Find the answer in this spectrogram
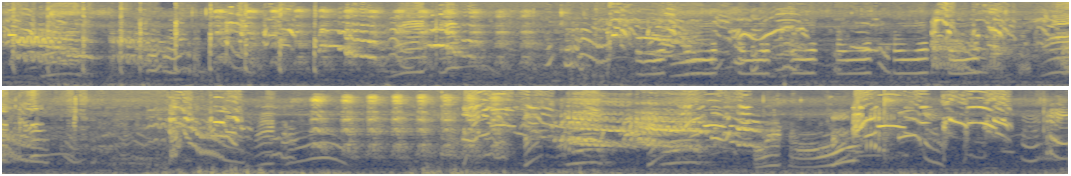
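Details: Green parrots chatter continuously, with a crowded mix of squawks, trills and curving calls and a low rumble underneath, possibly traffic.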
